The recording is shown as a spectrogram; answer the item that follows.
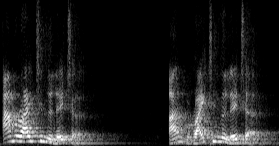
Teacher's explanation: So here the stress is only pertaining to I, and then writing, then a letter.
